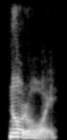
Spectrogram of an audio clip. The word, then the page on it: Norroy: Indian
